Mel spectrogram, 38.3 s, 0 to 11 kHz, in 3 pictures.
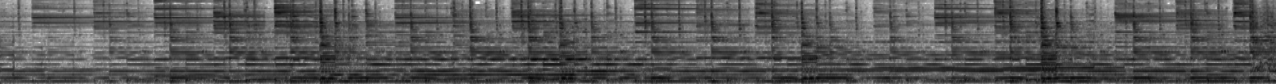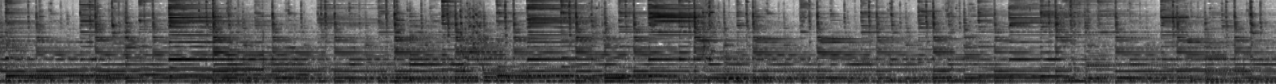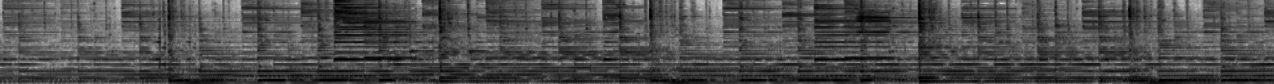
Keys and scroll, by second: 1.1 4, 3.2 Return, 5.8 Escape, 6.5 Escape, 12.6 ctrl+h, 13.1-15.5 typing, 16.7 f, 17.9 p, 18.2 Escape, 25.5 Escape, 26.2 ctrl+g, 26.8 h, 27.5 b, 36.3 Escape, 36.4 Escape, 36.6 Escape.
